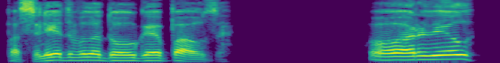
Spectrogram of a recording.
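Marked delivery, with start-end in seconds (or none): 2.5-3.2 calling out in a changed, higher, louder voice. A narrator's reading. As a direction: call the name in a suddenly altered tone. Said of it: "позвал Андерсон изменившимся голосом".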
